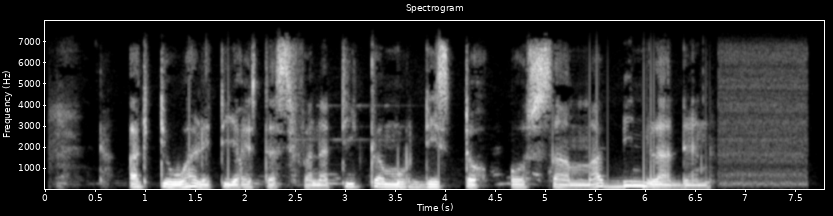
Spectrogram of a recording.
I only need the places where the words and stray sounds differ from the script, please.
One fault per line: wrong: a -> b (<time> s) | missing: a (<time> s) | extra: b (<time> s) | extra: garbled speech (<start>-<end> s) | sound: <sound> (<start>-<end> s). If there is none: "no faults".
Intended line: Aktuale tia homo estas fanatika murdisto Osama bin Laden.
missing: homo (2.0 s)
